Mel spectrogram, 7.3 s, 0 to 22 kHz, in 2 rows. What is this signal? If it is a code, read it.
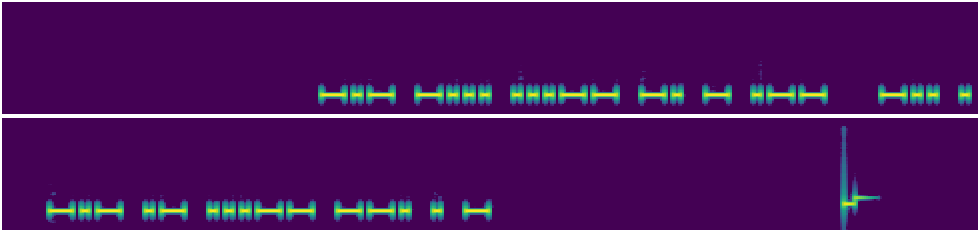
Morse code, heard as a keyed tone, about 39 wpm, 700 Hz. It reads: KB3NTW DE KA3GET
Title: USA Callsign DE Callsign - 6 Characters - 40wpm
